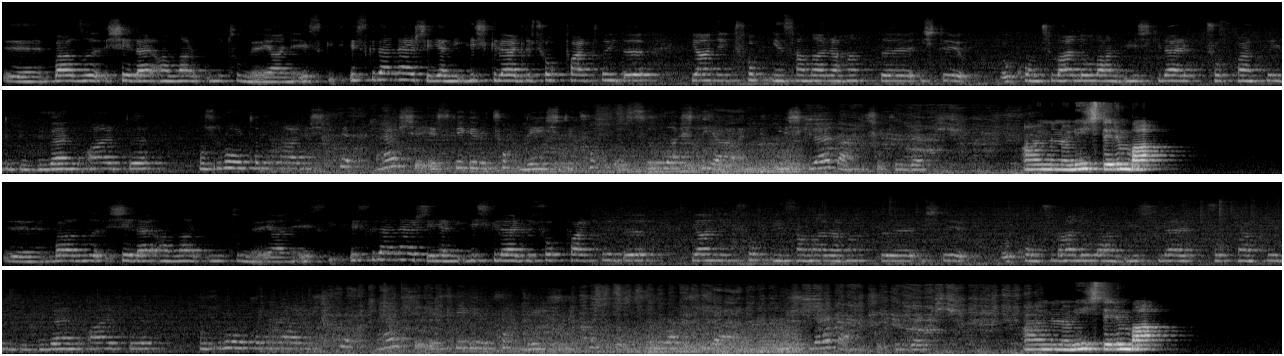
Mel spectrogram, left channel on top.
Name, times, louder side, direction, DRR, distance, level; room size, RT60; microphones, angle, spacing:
voice 1, 0.0-6.6 6.9-9.6 10.0-14.3 14.8-22.1, left 3 dB, 85° left, 3 dB, 1.0 m, -33 dB
sound 1, 5.9-20.8, right 1 dB, 60° right, 1.8 m, -42 dB
sound 2, 15.4-23.3, right 2 dB, 80° right, 2.9 m, -40 dB
voice 2, 23.0-24.2, left 1 dB, 20° left, 4 dB, 0.6 m, -17 dB
9.7 x 4.2 x 3.2 m, 0.63 s
head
